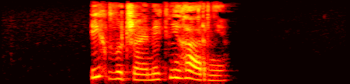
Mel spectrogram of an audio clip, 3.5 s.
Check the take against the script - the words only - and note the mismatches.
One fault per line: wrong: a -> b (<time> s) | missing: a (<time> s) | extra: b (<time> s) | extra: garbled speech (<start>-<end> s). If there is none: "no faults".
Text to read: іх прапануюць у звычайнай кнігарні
missing: прапануюць (1.1 s)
